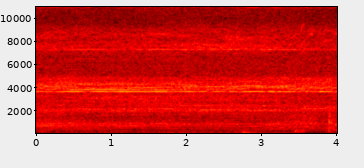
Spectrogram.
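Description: Toy drone motors spin up and run as a steady, loud, high-pitched whirring whine with a constant hiss, holding at an even pitch for the full few seconds with no talking.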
